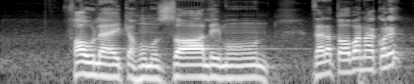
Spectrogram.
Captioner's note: Arabic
